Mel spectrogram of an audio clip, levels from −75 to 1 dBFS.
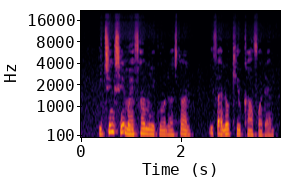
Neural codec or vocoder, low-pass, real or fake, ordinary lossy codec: vocoder, 48 kHz, 128 mel bands, Vocos; none; fake; none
